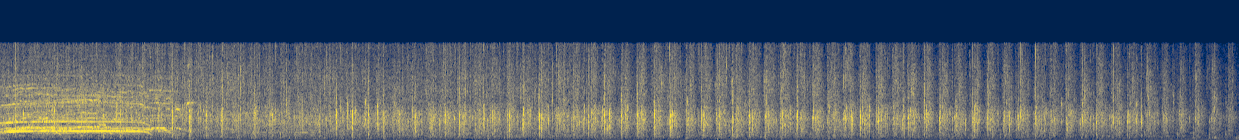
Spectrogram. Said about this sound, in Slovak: sála v kultúrnom dome v Trstenej stojí na nohách tancuje a tlieska, to je veľký zázrak. Oslava Boha postavila ľudí na nohy, tak to si naozaj zaslúži jedno veľké, veľké poďakovanie a potlesk všetkým.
